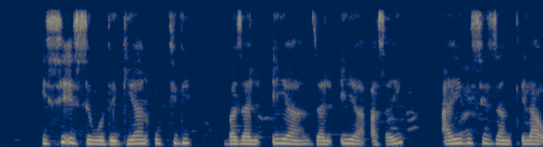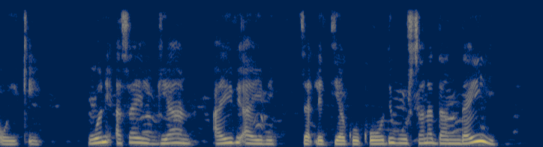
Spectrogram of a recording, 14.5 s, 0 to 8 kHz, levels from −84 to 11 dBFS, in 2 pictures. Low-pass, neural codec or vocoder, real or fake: 7.2 kHz; none; real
